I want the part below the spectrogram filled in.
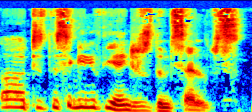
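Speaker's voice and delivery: high, soft Irish lilt doing Homer; Irish accent. Retold or imitated. Podcaster quoting Homer's Irish line, in an Irish accent. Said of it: "He does his little Irish accent".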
